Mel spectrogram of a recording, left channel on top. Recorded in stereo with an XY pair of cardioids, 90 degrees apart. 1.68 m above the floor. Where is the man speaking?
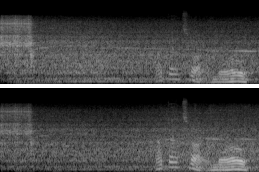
35° right, 0.7 m.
